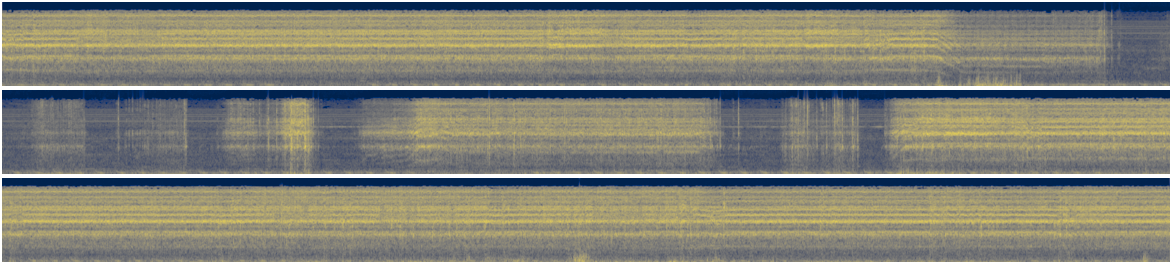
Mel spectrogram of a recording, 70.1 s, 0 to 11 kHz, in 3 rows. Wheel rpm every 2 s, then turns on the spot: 160, 160, 160, 160, 160, 160, 160, 160, 160, 130, 70, 10, 10, 10, 10, 40, 120, 110, 90, 10, 50, 160, 160, 160, 160, 160, 160, 160, 160, 160, 160, 160, 160, 160, 160.
24-26 38-40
